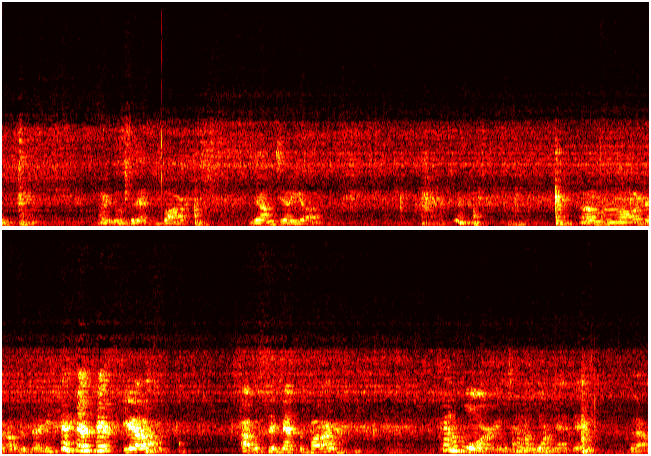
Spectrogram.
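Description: Speech played through a television's speaker, in bursts with short pauses.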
